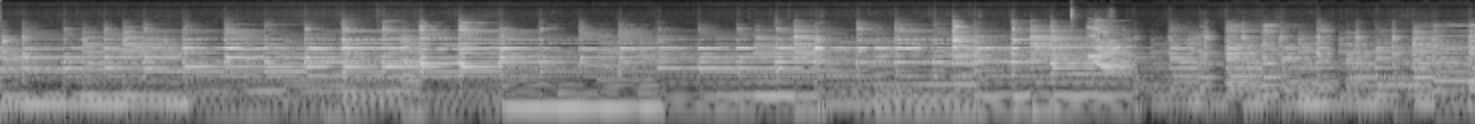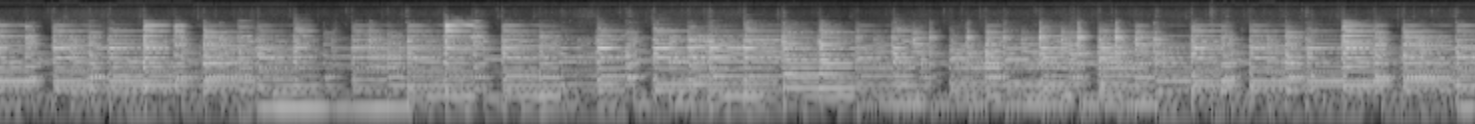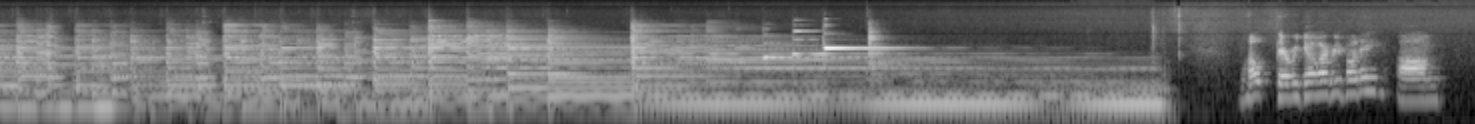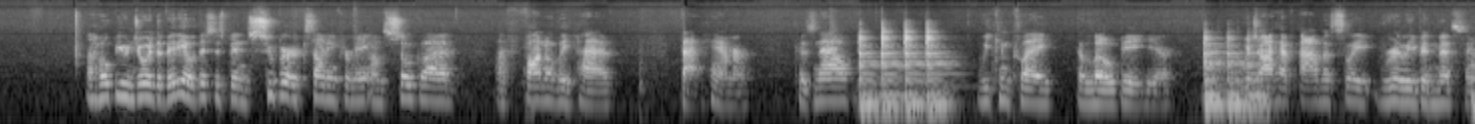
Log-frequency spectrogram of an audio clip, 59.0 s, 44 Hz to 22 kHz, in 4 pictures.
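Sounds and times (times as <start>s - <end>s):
electric piano playing chords: 0.0s - 41.3s, 52.8s - 54.1s, 56.2s - 57.1s.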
